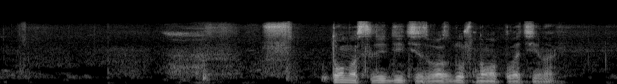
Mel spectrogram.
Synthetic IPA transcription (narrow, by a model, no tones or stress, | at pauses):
ʂ | t̪onəsʲlʲɪdʲitʲɪzvɐzd̪uʂnəvəplˠɐtʲinə̰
